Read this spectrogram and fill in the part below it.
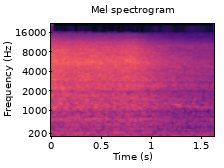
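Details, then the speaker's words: Ford F-450 4x4 ambulance climate control in cool mode, blower at full speed then being lowered; steady, even rush of air easing slightly quieter, smooth with no rattles, normal blower operation. "I have the fan is all the way up, so it's kind of loud, but it's really blowing."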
